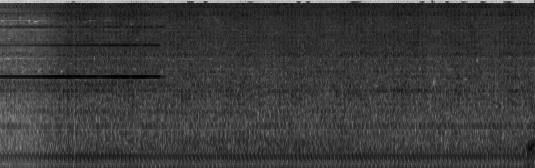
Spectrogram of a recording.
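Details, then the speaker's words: Oxygen concentrator, stripped of casing during a teardown, just switched on, about two liters per minute: steady low motor hum with a rough, rattling vibration from the very shaky compressor. "hear of it like two liters per minute the compressor is very shaky look at that engage there"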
